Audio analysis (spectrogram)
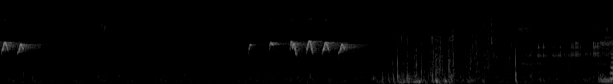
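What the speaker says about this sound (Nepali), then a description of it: "चरा कराउँछ चरा" A bird calls in the Himalayan hills with two bursts of rapid, bright repeated notes, near and clear, over a faint outdoor background, followed by rustling and handling noise.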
